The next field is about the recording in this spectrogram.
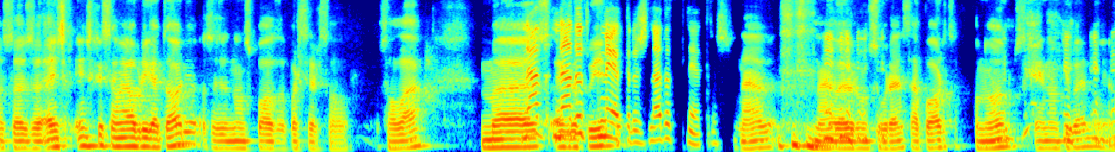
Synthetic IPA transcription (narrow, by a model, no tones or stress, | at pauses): oseʒɐɐĩʃkɐĩʃkɾisɐ̃w̃ɛɔβɾiɣɐt̪ɔɾjɐo̰seʒɐnɐ̃w̃sɨ̥pɔðɐpɐɾseɾsɔ | sɔlˠa | mɐnaðɐðuinɛt̪ɾɐʃnaðɐðpnɛt̪ɾɐʃnaðɐnaðɐɐeɾũsɨɣuɾɐ̃sɐapɔɾt̪ɐkõnomʃkẽj̃nɐ̃w̃t̪ivɛɾñɛ̰̃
